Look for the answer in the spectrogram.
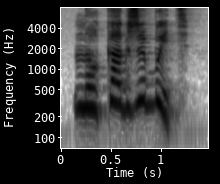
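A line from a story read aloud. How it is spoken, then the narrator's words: Desperate exclamation. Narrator (Russian): воскликнула женщина, заламывая руки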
